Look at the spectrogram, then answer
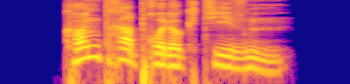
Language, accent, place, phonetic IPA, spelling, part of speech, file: German, Germany, Berlin, [ˈkɔntʁapʁodʊkˌtiːvm̩], kontraproduktivem, adjective, De-kontraproduktivem.ogg
- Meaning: strong dative masculine/neuter singular of kontraproduktiv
